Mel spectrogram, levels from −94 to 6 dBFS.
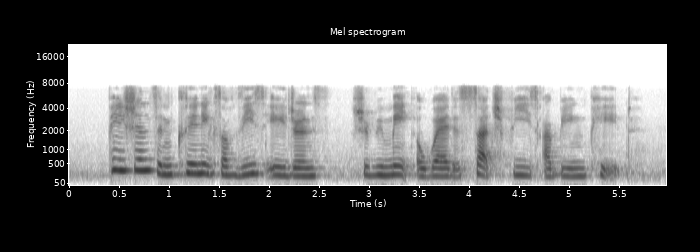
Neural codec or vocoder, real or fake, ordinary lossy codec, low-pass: codec, 16 kHz, 8 kbps, FunCodec, trained on Chinese and English, 25 frames a second; fake; Opus, 64 kbps; 7.2 kHz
